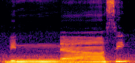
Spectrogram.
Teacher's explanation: من بعد ما بیناہ للناس فی الکتاب اولئک یلعنہم اللہ، بیناہ، نون مشدد گنہ کریں۔ للناس، نون کو گنہ ہوگا اور ایک الف کی مقدار میں کھینچ کر پڑھیں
